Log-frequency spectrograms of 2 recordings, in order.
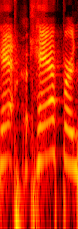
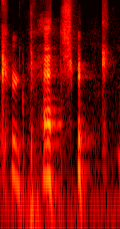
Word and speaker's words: Kaepernick: very small group of people Colin kir Kirk Kaepernick Kaepernick I almost said Kirk Patrick I'm like what you going with that where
